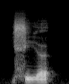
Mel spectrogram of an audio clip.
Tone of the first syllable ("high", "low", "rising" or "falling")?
low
